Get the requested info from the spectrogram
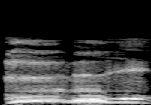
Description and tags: Austalovenator roar
Ausralovenator, Dinosaur, LaCerta, Rors, Terra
